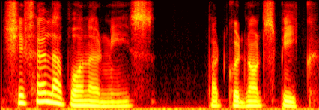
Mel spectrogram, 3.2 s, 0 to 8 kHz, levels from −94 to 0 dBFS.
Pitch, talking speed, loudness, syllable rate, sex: 140 Hz, 170 wpm, -16 LUFS, 4.0 syllables/s, male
